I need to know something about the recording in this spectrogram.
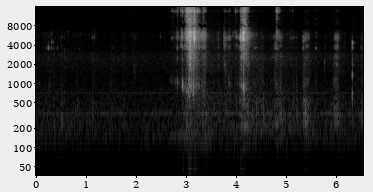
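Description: Close-miked eating: faint wet mouth clicks of chewing, then two loud crunches of a crunchy fried snack being bitten about three and four seconds in, followed by softer crunchy chewing.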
